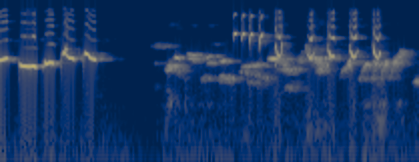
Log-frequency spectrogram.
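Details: White-rumped shama in full, energetic song, used as a lure so other shamas answer. Bright whistled notes repeated in quick triplets, then a short pause, then a rapid, varied run of ringing whistles and chirps.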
